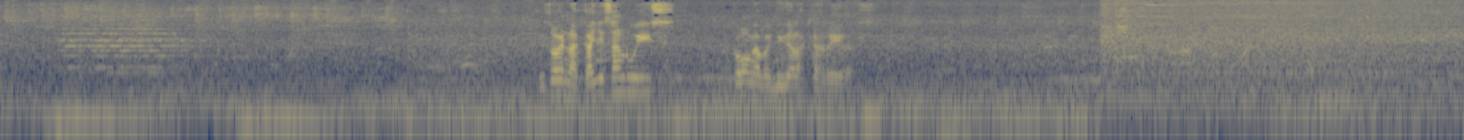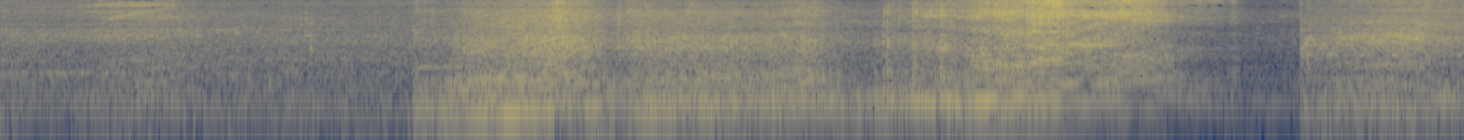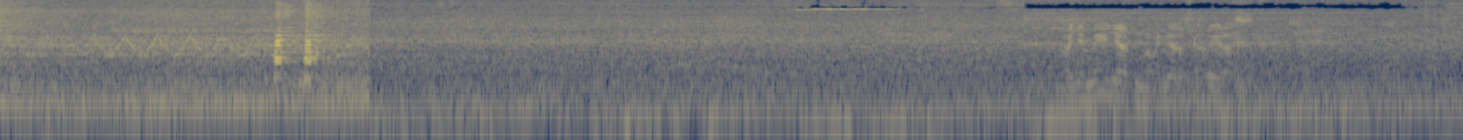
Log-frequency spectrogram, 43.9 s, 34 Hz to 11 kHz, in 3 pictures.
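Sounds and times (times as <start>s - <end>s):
low rumble of road traffic: 0.0s - 43.9s
passing vehicle engine: 8.5s - 30.6s.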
